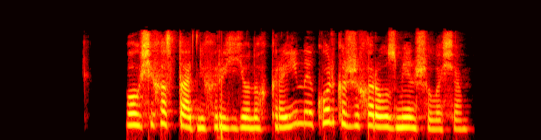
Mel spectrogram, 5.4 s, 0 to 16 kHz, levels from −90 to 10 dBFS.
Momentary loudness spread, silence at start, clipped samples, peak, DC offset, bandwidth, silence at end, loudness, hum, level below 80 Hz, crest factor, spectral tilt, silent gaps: 8 LU; 1.3 s; under 0.1%; -2 dBFS; under 0.1%; 8 kHz; 0.75 s; -17 LUFS; none; -58 dBFS; 18 dB; -2.5 dB/octave; none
